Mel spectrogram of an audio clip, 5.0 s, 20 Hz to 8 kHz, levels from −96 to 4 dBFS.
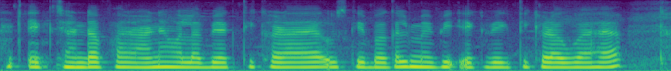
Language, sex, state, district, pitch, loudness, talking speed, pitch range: Hindi, female, Jharkhand, Palamu, 205 Hz, -13 LUFS, 190 wpm, 200-210 Hz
